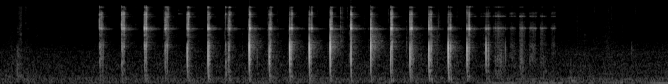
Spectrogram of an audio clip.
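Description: A small abrasive block rubs quickly back and forth against a hard stone in short, rasping strokes.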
